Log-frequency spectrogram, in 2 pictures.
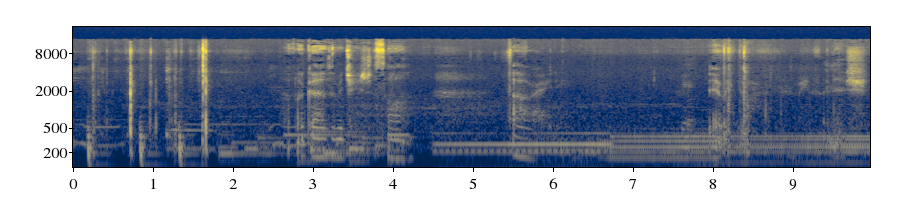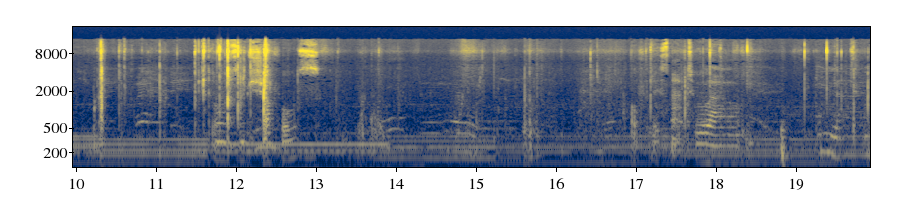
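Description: Playing cards being shuffled, with repeated crisp riffles, flicks and taps scattered throughout, over a soft, steady humming tone in the background.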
